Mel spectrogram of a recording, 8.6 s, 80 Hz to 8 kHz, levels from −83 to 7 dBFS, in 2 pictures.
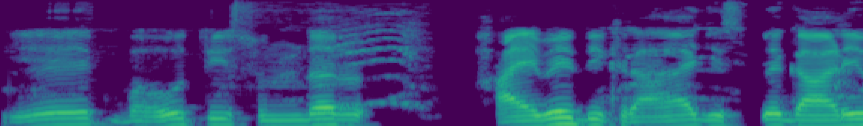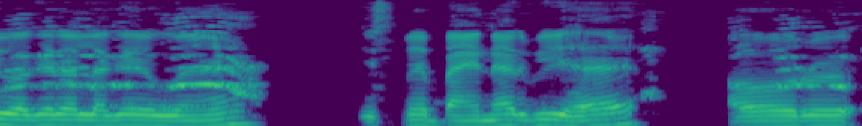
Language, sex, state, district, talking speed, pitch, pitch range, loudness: Hindi, male, Bihar, Bhagalpur, 155 wpm, 120 Hz, 115-125 Hz, -23 LUFS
